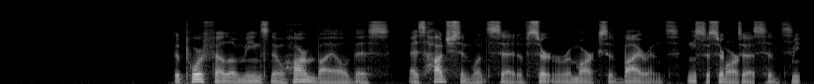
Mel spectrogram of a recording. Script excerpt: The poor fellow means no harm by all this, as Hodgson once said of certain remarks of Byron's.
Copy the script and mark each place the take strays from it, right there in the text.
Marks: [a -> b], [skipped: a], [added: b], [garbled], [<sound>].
The poor fellow means no harm by all this, as Hodgson once said of certain remarks of Byron's. [garbled]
